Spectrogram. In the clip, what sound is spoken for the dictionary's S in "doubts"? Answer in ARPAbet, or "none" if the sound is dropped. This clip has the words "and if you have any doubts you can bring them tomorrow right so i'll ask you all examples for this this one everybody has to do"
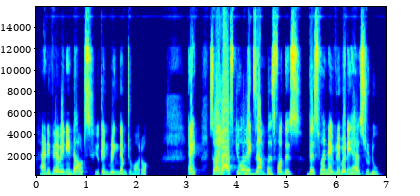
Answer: S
